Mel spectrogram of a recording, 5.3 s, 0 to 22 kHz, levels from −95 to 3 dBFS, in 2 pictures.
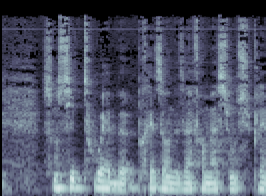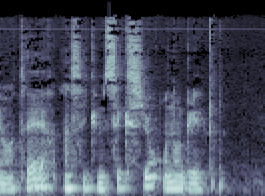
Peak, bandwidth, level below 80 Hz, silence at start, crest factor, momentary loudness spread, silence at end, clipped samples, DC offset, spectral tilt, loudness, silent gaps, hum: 0 dBFS; 17 kHz; -42 dBFS; 0.05 s; 16 dB; 7 LU; 0.4 s; under 0.1%; under 0.1%; -4 dB/octave; -15 LUFS; none; none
